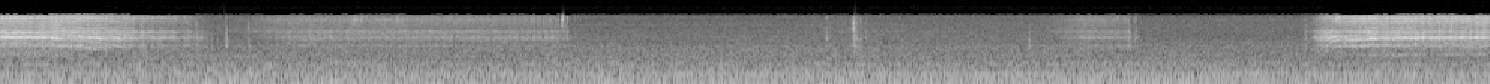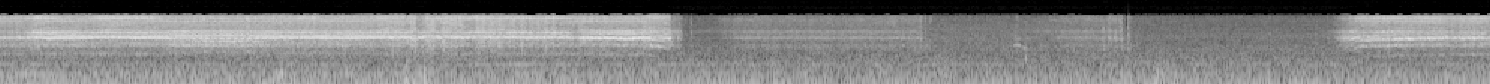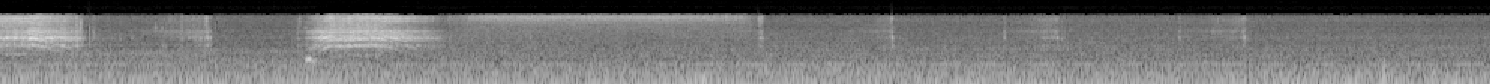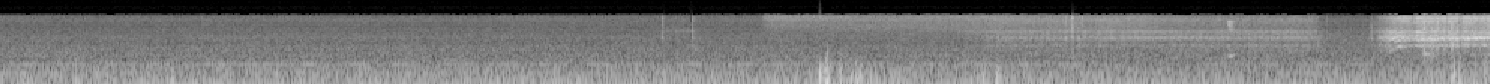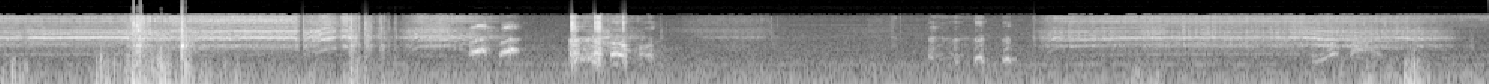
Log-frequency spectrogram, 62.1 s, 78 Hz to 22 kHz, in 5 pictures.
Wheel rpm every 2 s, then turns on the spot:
100, 30, 10, 0, 10, 70, 160, 160, 140, 30, 10, 20, 90, 30, 10, 0, 0, 0, 0, 0, 0, 0, 10, 30, 90, 170, 100, 10, 10, 120, 100.
2-6 8-10 18-22 44-48 54-56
